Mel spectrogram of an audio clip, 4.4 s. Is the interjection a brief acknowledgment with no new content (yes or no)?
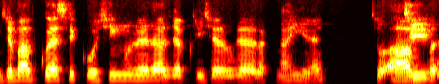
yes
